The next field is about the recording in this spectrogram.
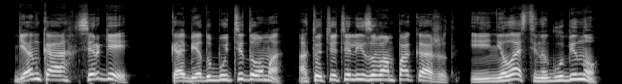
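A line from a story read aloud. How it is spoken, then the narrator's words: Shouted. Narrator (Russian): крикнул Саша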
